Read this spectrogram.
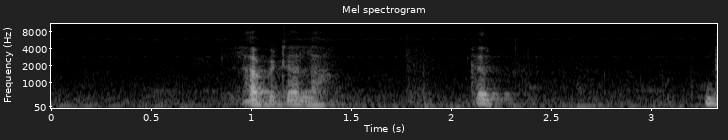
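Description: A middle-aged woman speaks calmly.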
